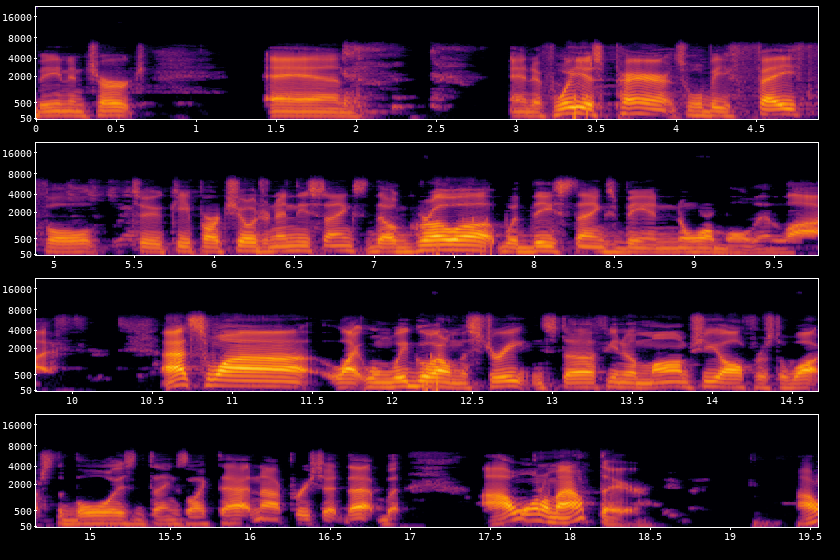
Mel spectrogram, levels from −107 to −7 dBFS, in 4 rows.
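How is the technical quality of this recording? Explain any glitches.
Technical quality is limited: the whole recording carries audible low-bitrate coding damage, and three short bursts of reception errors break through.

MP2 compression runs throughout. The top end sounds dull, and a granular, gurgling texture sits on the sound. This is likely MPEG Layer II at a low rate, consistent with about 80 kbps. Too few bits switch upper sub-bands off and coarsely quantise the rest.

DAB burbling occurs at 3.36–3.46 s, 7.39–7.73 s and 12.15–12.28 s, with the middle burst the longest. Bit errors on the order of a few tenths of a percent slipped past error correction and corrupted sub-band samples, producing short blips of noise in single sub-bands.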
